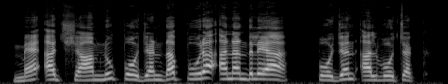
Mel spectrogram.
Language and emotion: Punjabi, happy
